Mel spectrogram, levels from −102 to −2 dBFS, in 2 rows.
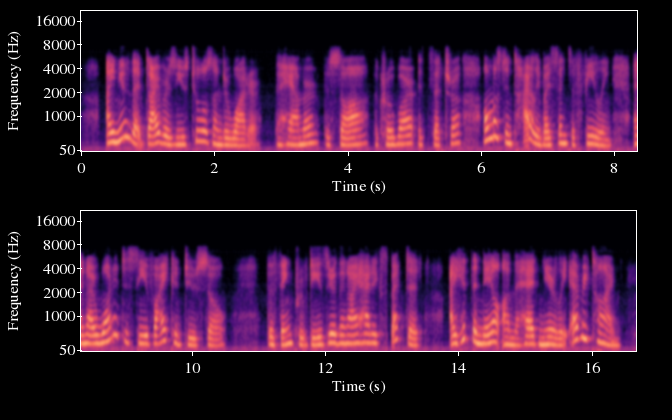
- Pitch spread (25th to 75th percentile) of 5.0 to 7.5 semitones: No, average, 4.1 semitones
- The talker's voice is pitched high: Yes, high, 225 Hz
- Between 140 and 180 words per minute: Yes, average, 175 wpm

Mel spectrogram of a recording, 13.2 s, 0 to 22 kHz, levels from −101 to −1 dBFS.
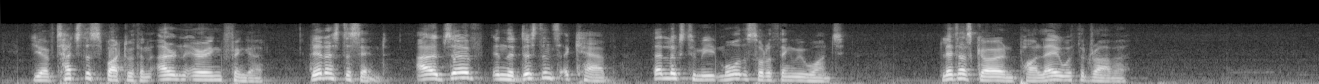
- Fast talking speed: No, average, 175 wpm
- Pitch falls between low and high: Yes, medium, 150 Hz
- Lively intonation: Yes, wide, 6.1 semitones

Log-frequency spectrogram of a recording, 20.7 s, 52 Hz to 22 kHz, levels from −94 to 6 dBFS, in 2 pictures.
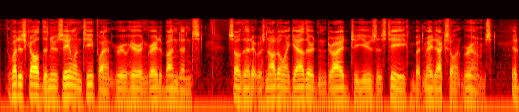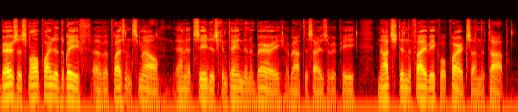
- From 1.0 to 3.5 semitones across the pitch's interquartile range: Yes, average, 2.9 semitones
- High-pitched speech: No, very low, 95 Hz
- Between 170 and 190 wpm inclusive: Yes, average, 180 wpm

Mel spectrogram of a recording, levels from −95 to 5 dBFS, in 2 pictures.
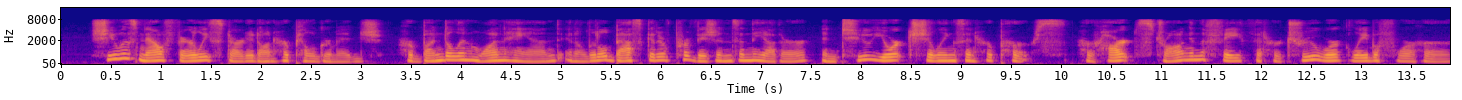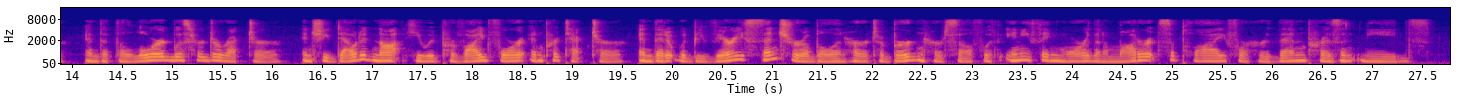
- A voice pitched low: No, medium, 160 Hz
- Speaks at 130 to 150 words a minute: No, average, 185 wpm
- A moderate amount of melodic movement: Yes, average, 3.9 semitones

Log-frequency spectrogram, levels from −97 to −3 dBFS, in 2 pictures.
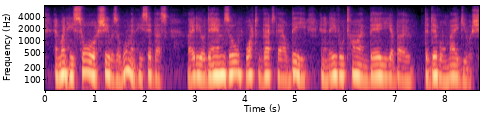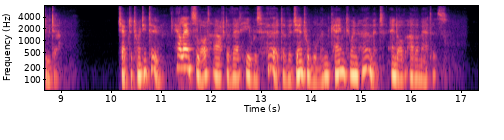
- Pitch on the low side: Yes, low, 125 Hz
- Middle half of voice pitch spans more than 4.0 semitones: No, average, 3.0 semitones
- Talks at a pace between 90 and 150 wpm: No, average, 180 wpm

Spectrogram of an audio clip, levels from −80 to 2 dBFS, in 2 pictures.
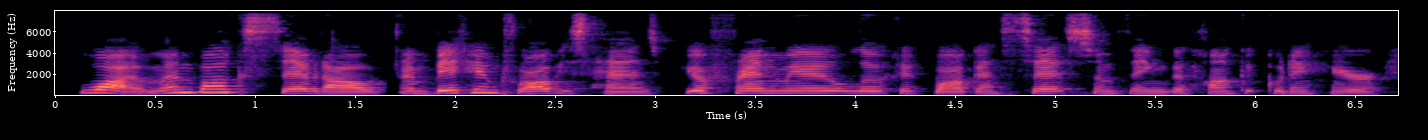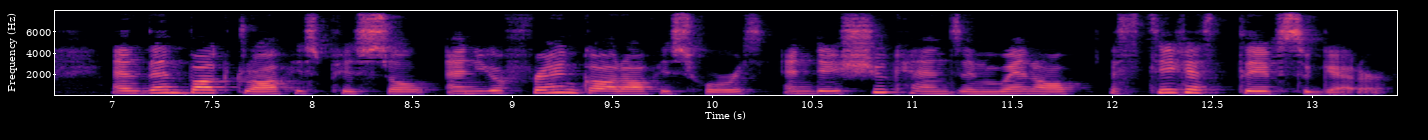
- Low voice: No, high, 205 Hz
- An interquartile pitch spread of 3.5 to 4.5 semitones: Yes, average, 4.1 semitones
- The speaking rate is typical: No, fast, 225 wpm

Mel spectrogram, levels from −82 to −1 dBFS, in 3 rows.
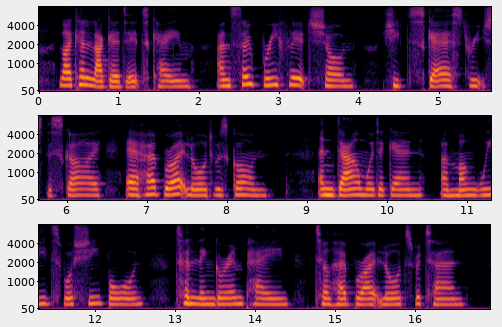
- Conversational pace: Yes, average, 150 wpm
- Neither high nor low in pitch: No, high, 210 Hz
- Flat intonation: Yes, narrow, 1.4 semitones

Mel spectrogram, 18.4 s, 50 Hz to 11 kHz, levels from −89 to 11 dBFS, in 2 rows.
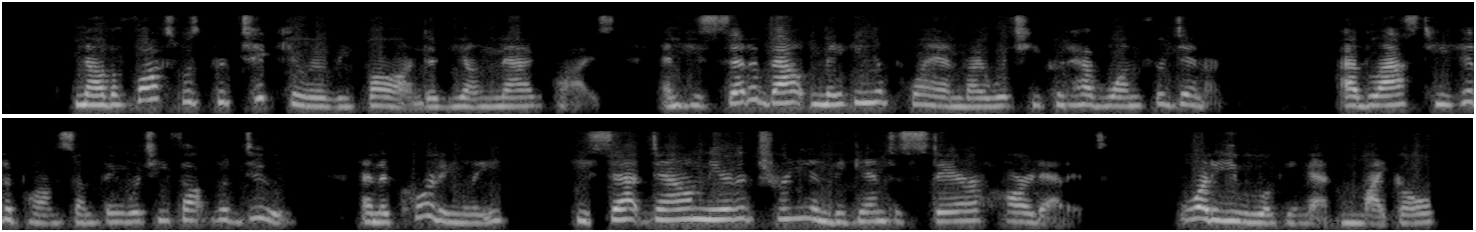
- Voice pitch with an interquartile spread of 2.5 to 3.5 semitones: No, average, 4.0 semitones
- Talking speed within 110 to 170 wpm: No, average, 185 wpm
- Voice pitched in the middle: No, high, 240 Hz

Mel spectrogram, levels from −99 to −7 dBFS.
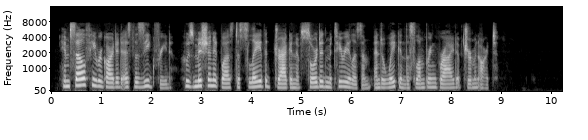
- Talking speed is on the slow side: No, average, 145 wpm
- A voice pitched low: No, high, 190 Hz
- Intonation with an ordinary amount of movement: Yes, average, 4.4 semitones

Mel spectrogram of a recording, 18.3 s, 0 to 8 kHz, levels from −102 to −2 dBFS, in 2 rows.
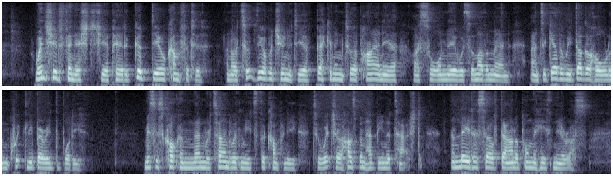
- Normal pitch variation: No, narrow, 2.0 semitones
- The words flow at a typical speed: No, fast, 210 wpm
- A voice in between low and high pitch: Yes, medium, 150 Hz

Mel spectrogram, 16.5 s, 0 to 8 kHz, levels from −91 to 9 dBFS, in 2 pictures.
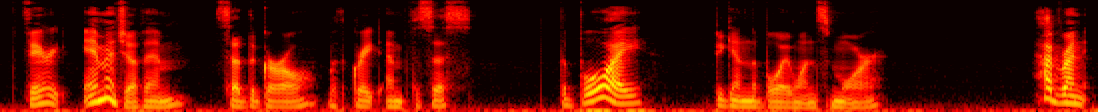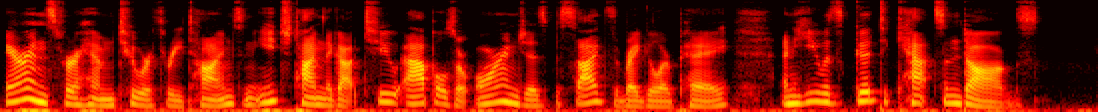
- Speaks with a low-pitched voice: Yes, low, 130 Hz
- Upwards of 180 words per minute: No, average, 175 wpm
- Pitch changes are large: Yes, wide, 8.0 semitones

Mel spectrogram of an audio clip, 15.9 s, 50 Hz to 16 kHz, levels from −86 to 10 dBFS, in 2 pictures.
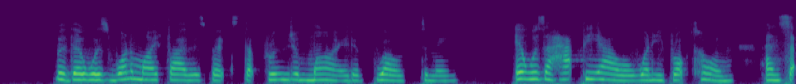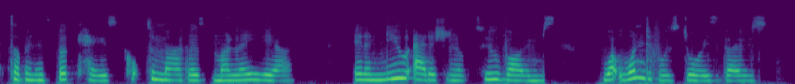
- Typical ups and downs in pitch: No, narrow, 2.3 semitones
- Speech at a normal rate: Yes, average, 170 wpm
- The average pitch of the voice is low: No, high, 240 Hz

